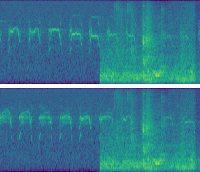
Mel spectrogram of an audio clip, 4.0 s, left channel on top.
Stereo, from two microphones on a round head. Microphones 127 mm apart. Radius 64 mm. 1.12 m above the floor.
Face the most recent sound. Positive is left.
turn(degrees=0)  # may be behind; listen again after turning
